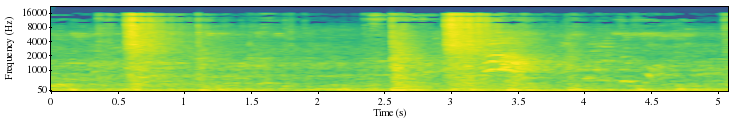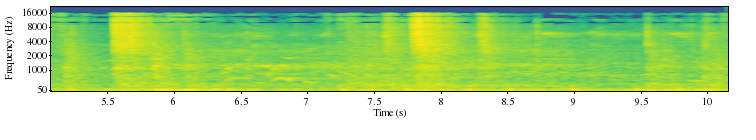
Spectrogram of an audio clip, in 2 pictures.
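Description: Basketballs thudding against the backboard and rim of an arcade basketball shooting machine, several shots a couple of seconds apart, over a loud arcade background of voices and machine music.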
